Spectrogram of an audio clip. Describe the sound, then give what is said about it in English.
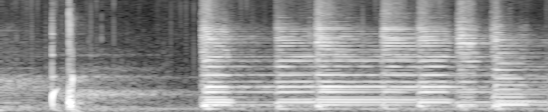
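A squelchy blob sound effect from the opening title sequence of a blob monster movie: two quick wet plops, then a louder, wobbly tonal gurgle that pulses in uneven bursts for about two seconds, with no talking. “Awesome blob sound.”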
